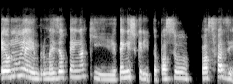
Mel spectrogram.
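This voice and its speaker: A woman's fairly high voice, with ordinary pitch variation, proceeds at a very slow pace. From Brazil, São Paulo. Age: 60s. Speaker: activist and poet. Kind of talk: interview. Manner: halting, many fillers.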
